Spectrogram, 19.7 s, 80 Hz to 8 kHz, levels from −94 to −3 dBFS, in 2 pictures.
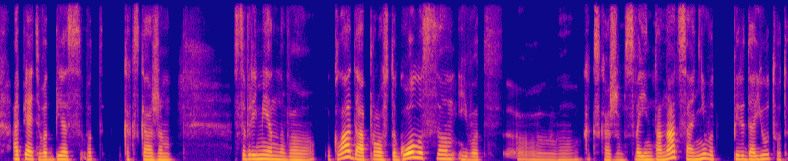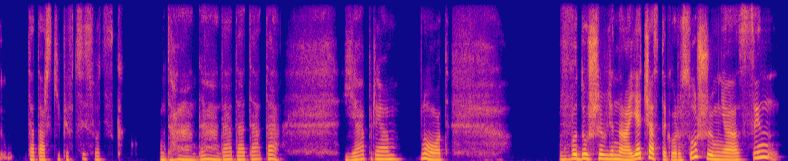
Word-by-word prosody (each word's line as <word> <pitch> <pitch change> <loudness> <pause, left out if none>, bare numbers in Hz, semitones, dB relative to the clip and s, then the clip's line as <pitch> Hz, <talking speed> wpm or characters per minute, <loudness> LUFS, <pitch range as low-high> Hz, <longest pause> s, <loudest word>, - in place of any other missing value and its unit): опять 195 -3 +1
вот 165 0 -1
без 180 0 0
вот, 175 0 -11 0.3
как 175 -2 -8
скажем, 160 -1 -2 0.7
современного 185 -5 0
уклада, 205 - +4
а 170 - +2
просто 170 -1 -2
голосом 220 0 +4
и 200 -5 -8
вот, 160 0 -6 0.4
м, 160 -1 -9
как 180 - -14
скажем, 155 -2 -6
свои 170 +3 -1
интонации 170 +7 +3
они 185 +6 +1
вот 195 -4 -4 0.2
передают 185 +2 -1
вот 165 -1 -11 0.3
татарские 170 0 -3
певцы 170 +6 -9
с - - -9
вот 170 -1 -9
ск - - -14 0.4
Да 165 +1 -2
да 180 +3 -2
да-да 180 0 -2
да 190 +2 -6
да, 205 -5 -2 0.8
я 165 +5 -2
прям, 190 -2 -2 0.2
ну, 220 -7 +3
вот 160 0 -2 1.4
воодушевлена. 200 -1 +4
Я 225 +8 +7
часто 235 -7 +3
говорю, 160 0 -1
слушаю, 220 - +3
у - - +2
меня 165 -2 +2
сын, 265 - +1
175 Hz, 135 wpm, -22 LUFS, 165-200 Hz, 1.4 s, Я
